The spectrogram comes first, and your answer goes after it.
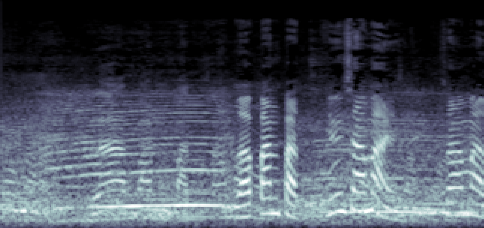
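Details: A massive Indonesian cow, taken away this morning without bargaining, gives a sustained even moo that holds one tone for about two seconds. Brief voices cut in midway, then a second wavering, rising low carries on to the end.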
